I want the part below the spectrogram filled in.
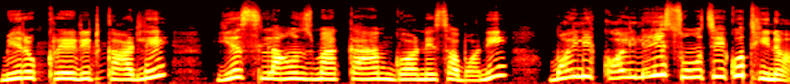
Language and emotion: Nepali, surprised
